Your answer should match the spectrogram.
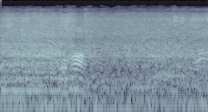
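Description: Steady low rumble of street traffic, with a short snatch of a man's voice a little before the middle.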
